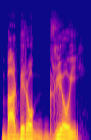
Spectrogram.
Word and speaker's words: Barbiroglio: And also will be joining us is Emanuela Barbiroglio. Okay, the L is silent. I have been corrected by my producer, Lippi.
